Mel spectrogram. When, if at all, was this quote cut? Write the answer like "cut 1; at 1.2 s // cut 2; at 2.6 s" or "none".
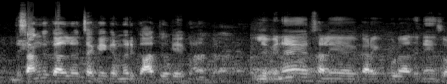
cut 1; at 2.5 s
